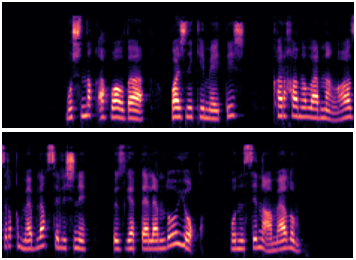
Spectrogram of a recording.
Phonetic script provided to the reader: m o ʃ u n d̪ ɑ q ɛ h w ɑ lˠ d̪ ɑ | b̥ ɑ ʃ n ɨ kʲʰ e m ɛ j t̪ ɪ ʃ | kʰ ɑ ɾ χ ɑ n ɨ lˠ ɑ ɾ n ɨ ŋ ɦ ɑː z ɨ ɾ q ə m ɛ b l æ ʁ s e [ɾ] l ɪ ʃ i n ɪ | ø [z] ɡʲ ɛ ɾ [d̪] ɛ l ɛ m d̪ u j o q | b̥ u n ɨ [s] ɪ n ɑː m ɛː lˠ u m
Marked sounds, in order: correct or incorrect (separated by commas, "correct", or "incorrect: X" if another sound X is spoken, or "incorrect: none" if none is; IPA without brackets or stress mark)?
incorrect: none, correct, incorrect: t̪, correct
